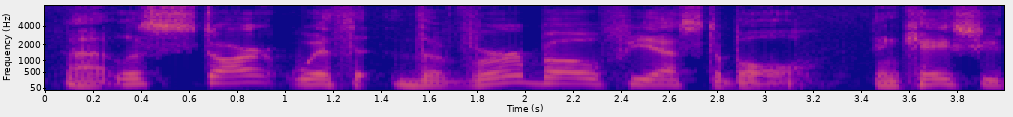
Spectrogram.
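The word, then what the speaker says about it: Vrbo: go around here uh let's start with the verbo Fiesta bow in case you don't want to stay in a hotel and you want to stay in someone's rental it's vbo it's verbo it's verbo is it yeah the Tim TBO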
